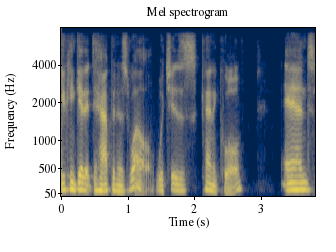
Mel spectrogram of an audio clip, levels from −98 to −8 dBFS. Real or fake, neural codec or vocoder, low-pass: fake; codec, 24 kHz, 3 kbps, HILCodec; 7.2 kHz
